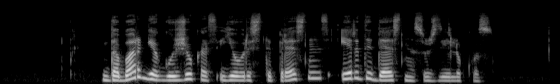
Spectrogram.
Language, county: Lithuanian, Alytus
